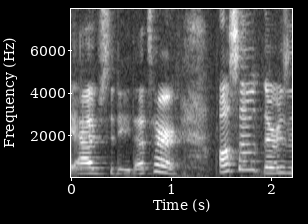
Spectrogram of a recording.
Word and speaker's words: Abcde: Her name is Absidy. Guess how it's spelled. – Absidy. – A B C D E. She's named after her father's cat. Her father's cat was named Absidy. A B C D E. That's her name.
